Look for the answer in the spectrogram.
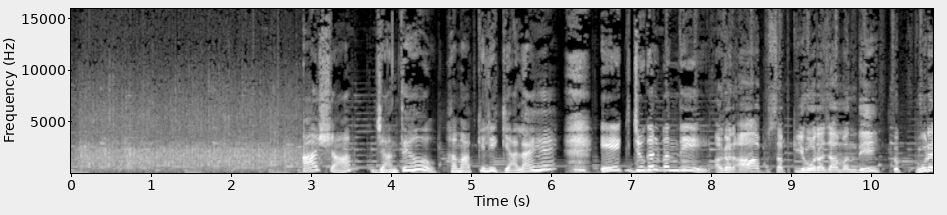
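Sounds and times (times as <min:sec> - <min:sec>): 
applause at a village gathering show: 0:00.0 - 0:02.9
speech: 0:02.9 - 0:10.7.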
